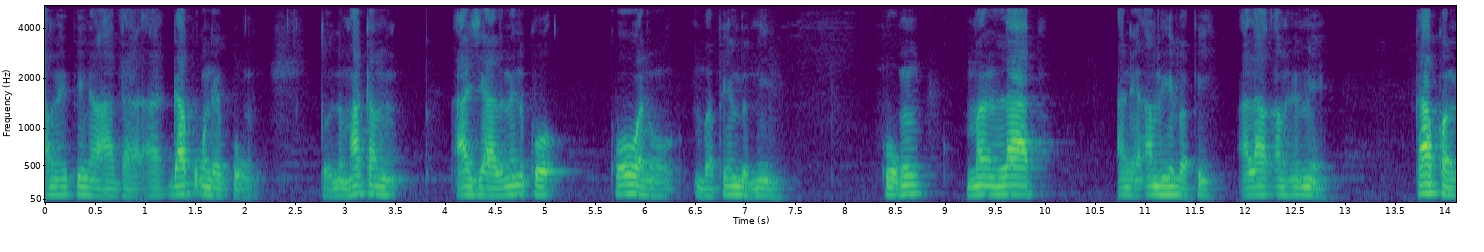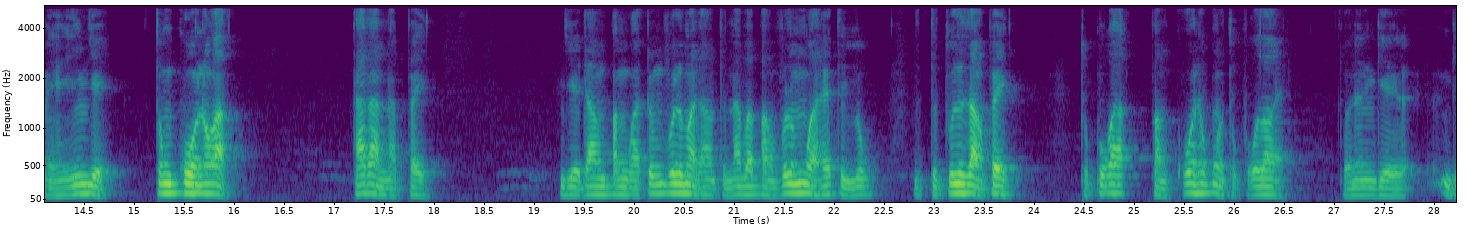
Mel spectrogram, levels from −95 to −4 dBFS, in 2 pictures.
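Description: Speech recording with no audible technical faults.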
